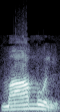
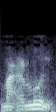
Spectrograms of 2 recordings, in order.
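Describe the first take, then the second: First: The first two vowels merge without a throat consonant. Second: A throat consonant separates the first two vowels.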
